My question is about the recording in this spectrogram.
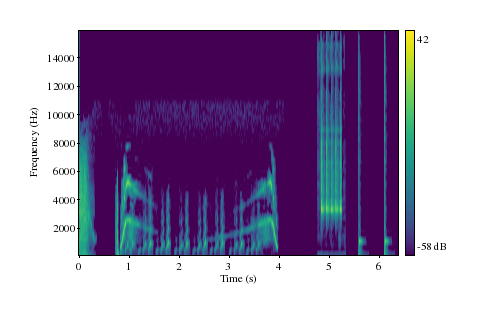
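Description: Added cartoon sound effects: a string of quick pops, about five a second, under a whistle that jumps up, slides down and slides back up, then a short burst of rapid high beeps and a single blip near the end.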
